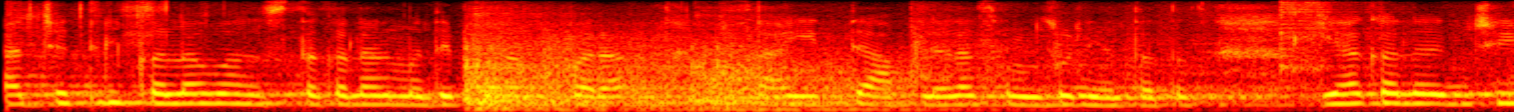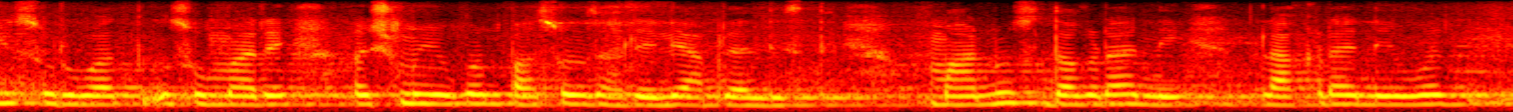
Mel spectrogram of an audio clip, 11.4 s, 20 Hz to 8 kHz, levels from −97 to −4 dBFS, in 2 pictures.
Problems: constant background noise, background conversations at intervals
